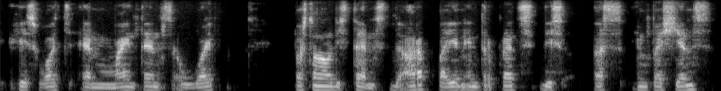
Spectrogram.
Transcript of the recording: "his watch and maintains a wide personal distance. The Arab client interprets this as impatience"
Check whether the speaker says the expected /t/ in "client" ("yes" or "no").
no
